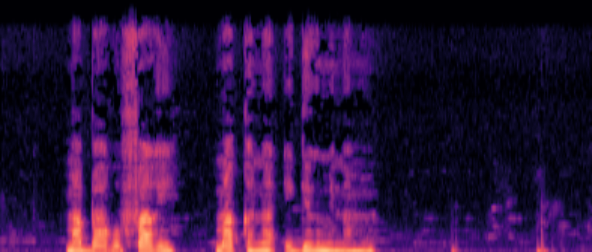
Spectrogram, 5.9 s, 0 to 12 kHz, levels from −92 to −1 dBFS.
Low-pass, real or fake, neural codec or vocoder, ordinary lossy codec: 10.8 kHz; real; none; Opus, 64 kbps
